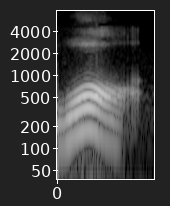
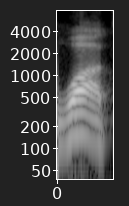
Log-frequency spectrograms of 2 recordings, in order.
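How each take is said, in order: First: "what" as a Scottish "wo", final t dropped; mock Scottish accent. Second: Said in the usual way. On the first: Shown as a demonstration. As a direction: say "what" Scottish-style with a round open vowel and no t. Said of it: "sino que dicen". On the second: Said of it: "ellos no dicen".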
